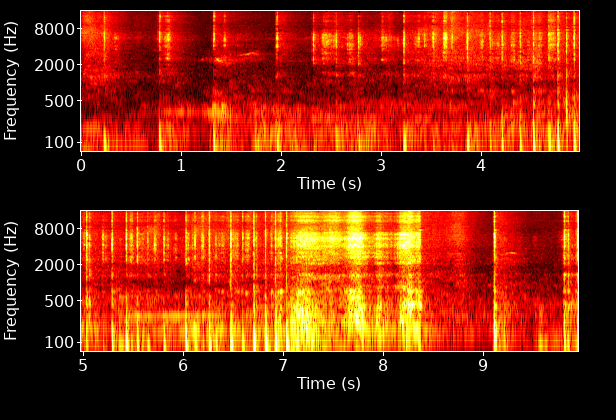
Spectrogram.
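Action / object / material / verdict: scrape / stainless steel mesh sink strainer / stainless steel / none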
